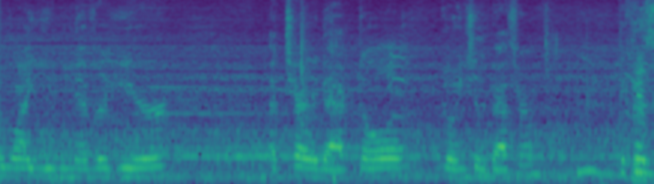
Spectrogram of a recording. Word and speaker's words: pterodactyl: Velociraptor, she gave me, she goes, do you know why you never hear a pterodactyl going to the bathroom? Because the Because P he is is silent.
